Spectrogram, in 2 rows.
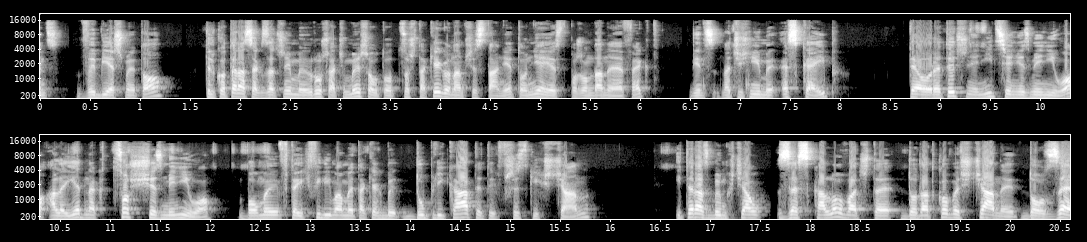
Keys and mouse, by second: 0.5 click, 7.7 Escape, 14.4 g, 16.6 Escape.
